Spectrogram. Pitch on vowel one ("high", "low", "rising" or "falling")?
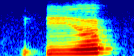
rising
